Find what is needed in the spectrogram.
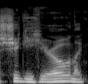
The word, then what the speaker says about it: Shiggehiro: So before I was adopted, my birth name was Shiggy Hiro, for my last name. And so growing up, a lot of people had no clue how to say it. It's spelled Shiggehiro.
